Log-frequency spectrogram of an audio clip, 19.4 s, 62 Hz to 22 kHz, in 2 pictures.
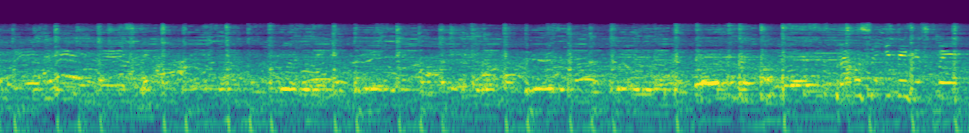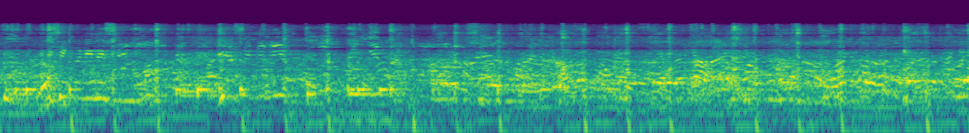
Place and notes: Tambaú Beach, João Pessoa - Paraíba, Brésil - Spring, Sunday, early night.
Típica comemoração popular na principal praia urbana de João Pessoa, após anunciado o vencedor das eleições para prefeito. Gravado andando com meu Lumix FZ 38. [A tipical popular commemoration to celebrate the new city's Mayor. Recorded walking with a Lumix FZ 38.]
João Pessoa - Paraíba, Brazil, 28 October 2012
